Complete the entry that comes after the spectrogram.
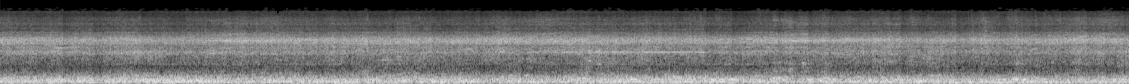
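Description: Loaded coal hopper cars of a freight train rolling past, a loud, steady rumble of steel wheels on rail with a hiss above it.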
